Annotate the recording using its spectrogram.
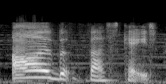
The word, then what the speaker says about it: obfuscate: obfuscate obfuscate obfuscate obfuscate 这个 b 音呢是可以被弱化掉的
